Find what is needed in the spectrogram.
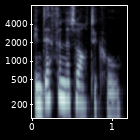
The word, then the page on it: indefinite article: British English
